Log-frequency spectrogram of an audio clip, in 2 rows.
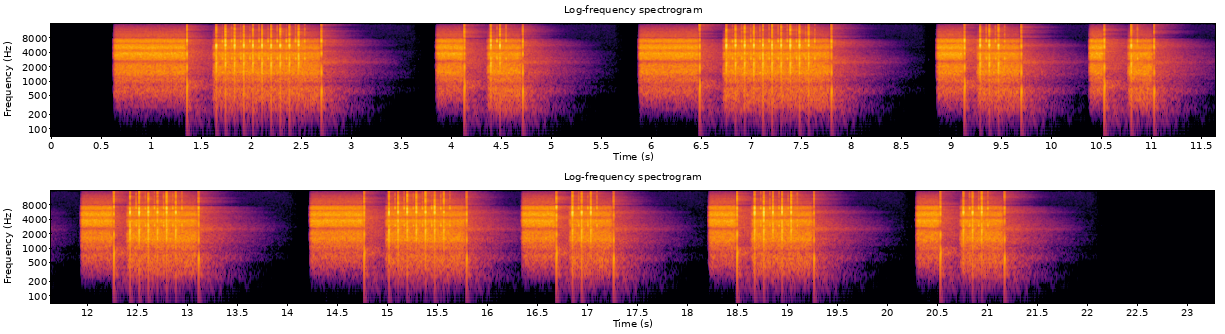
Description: Pulse dialling, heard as a rotary dial, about 11 pulses a second. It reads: 0 2 0 3 1 6 7 3 5 3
